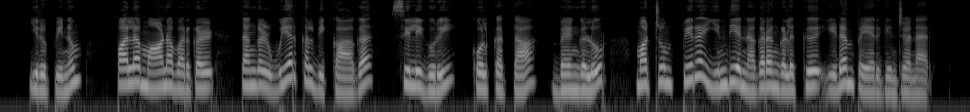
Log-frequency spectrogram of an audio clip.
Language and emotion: Tamil, neutral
